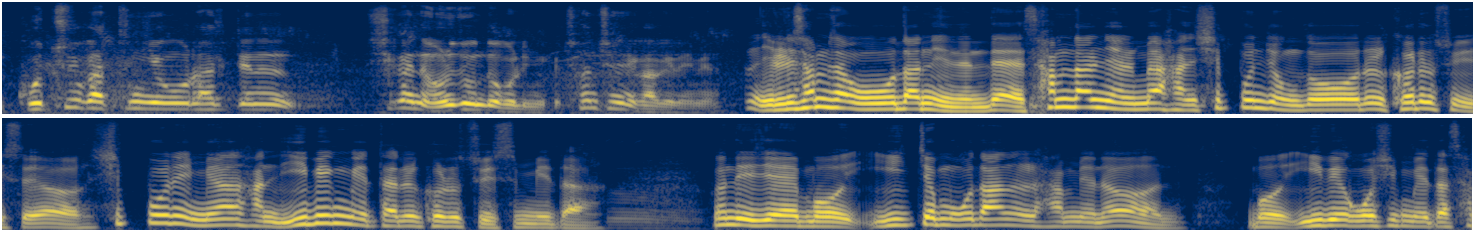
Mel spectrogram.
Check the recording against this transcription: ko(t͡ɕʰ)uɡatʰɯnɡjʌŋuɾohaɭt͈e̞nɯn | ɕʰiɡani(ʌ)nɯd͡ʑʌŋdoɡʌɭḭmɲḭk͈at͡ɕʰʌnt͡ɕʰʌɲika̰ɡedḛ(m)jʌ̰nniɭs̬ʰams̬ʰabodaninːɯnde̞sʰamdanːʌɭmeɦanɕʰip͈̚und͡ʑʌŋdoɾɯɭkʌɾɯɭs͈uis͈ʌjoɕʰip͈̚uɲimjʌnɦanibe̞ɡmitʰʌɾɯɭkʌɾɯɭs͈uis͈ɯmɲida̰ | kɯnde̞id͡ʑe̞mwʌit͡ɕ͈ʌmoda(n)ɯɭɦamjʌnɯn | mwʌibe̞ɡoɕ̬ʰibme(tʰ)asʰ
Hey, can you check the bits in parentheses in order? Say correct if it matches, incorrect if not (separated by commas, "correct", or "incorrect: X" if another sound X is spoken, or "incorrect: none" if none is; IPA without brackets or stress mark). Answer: correct, correct, correct, correct, correct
